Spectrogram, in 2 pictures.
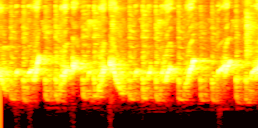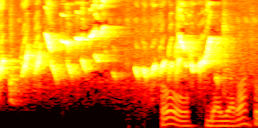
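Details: White-rumped shama in energetic 'gacor' song: a fast, varied stream of sharp upswept chirps and squeaky notes that climbs higher midway, with a brief pause, then a few low tonal sounds near the end.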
